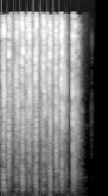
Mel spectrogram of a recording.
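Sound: rolling a die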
